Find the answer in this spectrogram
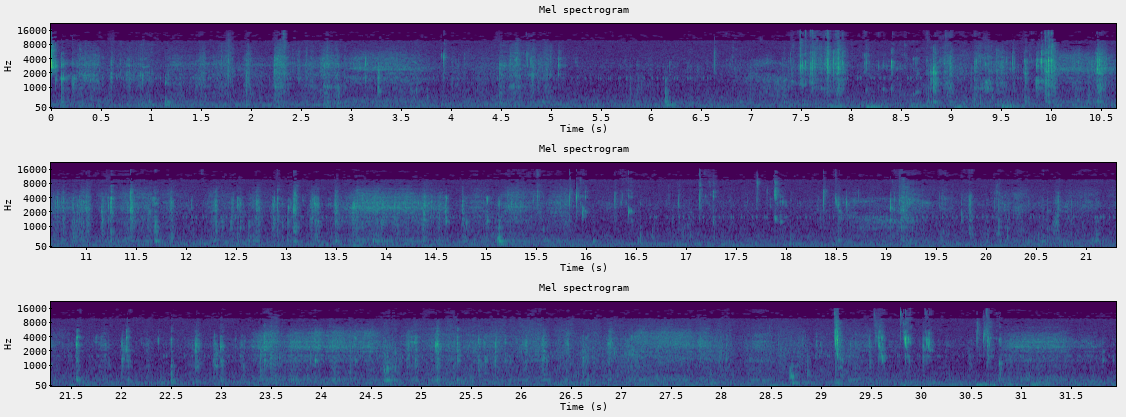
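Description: Close-up chewing and biting of crisp flatbread pizza, with irregular crunches and wet mouth clicks.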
